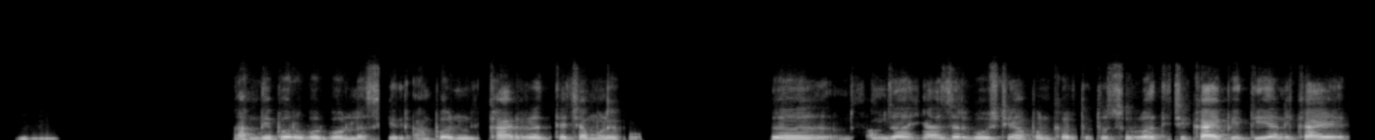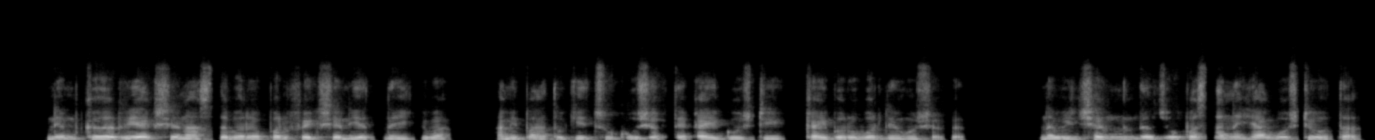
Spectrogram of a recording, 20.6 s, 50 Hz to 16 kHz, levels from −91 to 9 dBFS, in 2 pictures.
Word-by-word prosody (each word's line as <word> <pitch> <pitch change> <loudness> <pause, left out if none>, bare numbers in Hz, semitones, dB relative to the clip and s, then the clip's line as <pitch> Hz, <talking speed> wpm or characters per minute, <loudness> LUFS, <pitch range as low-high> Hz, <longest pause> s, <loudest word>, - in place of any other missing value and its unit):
हं. 275 - -9 1.4
अगदी 155 +4 +1
बरोबर 140 -2 +5
बोललास 130 -1 0
की, 135 - -1
आपण 140 +2 +1 0.2
कार्यरत 135 +1 +1
त्याच्यामुळे 135 -1 0
होऊ. 130 - -10 1.0
तर, 185 -3 +4 0.2
समजा 145 -1 0 0.2
ह्या 145 -1 0
जर 150 -1 +4
गोष्टी 140 0 0
आपण 135 0 -2
करतो, 135 0 -3
तर 160 - -2
सुरुवातीची 160 +3 -1
काय 170 0 +9
भीती 150 +1 -2
आणि 150 -1 +1
काय 155 0 +5 0.7
नेमकं 150 +2 +3
रिएक्शन 145 -1 +4
असतं 130 0 -1
बरं? 125 0 +2
परफेक्शन 135 0 0
येत 130 0 +1
नाही 130 -2 -3
किंवा 130 +2 -4 0.4
आम्ही 130 +1 -1
पाहतो, 130 -1 -3
की 135 - -2
चुकू 140 +1 -6
शकते 130 0 -3
काही 130 -1 +3
गोष्टी. 125 0 -4 0.2
काही 130 -1 +4
बरोबर 130 0 +1
नाही 130 0 -3
होऊ 125 0 -5
शकत. - - -8 0.6
नवीन 145 +3 +1
छंद 150 -1 -1
जोपासताना 150 0 -2
ह्या 145 0 +1
गोष्टी 145 0 -3
होतात. 125 -2 -2
140 Hz, 140 wpm, -23 LUFS, 130-150 Hz, 1.4 s, काय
